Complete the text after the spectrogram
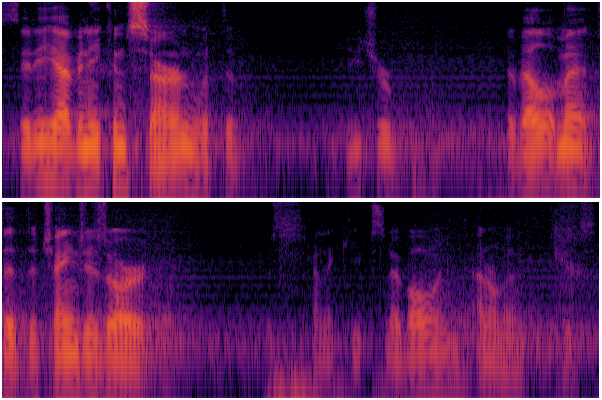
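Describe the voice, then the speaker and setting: A man's voice: fairly even intonation, moderate pace. Tentative man in a reverberant, noisy hall. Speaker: review commission member. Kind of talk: meeting discussion. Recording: reverberant hall with rumbling noise.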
